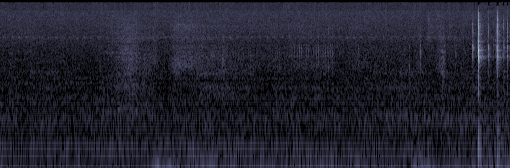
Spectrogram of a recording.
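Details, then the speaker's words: Mechanical keyboard spacebar with stock, unmodified Durock/Everglide stabilizer sliders, before the mod: sharp spacebar strikes with a loose, clacky rattle from the stabilizers. "plenty of rattle right"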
